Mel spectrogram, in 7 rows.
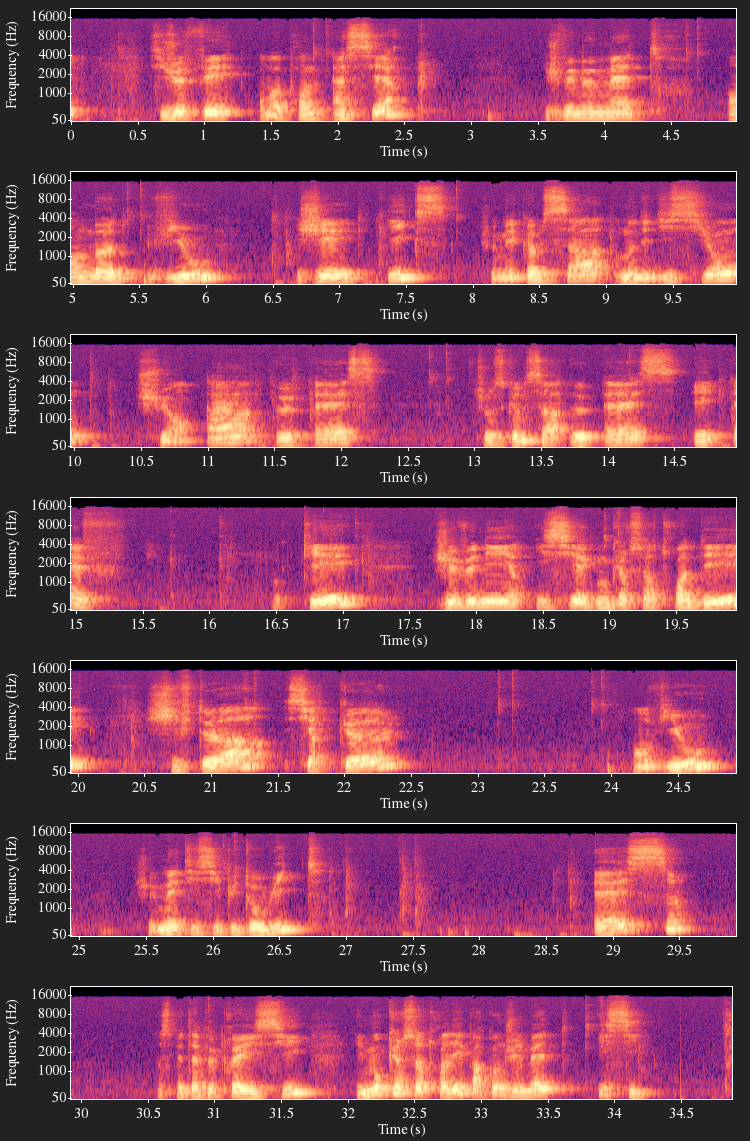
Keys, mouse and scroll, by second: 0.4 shift+a, 4.6-6.6 drag, 6.6 g, 8.9 Tab, 15.7 shift+middle click, 16.4-16.9 scroll up 2, 16.9-19.0 shift+middle drag, 19.0 shift+right click, 20.3 shift+a, 23.2-28.6 drag, 28.6 s, 33.8 shift+right click.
